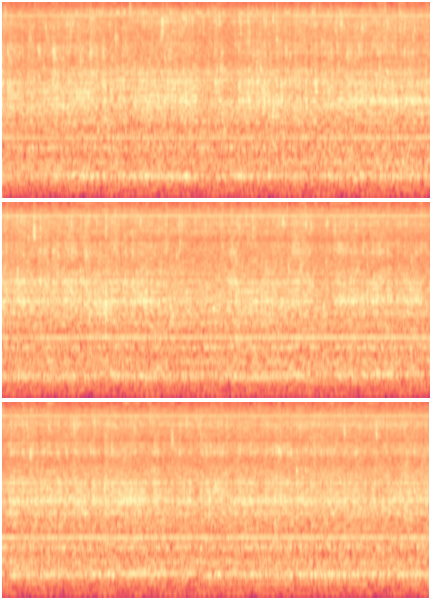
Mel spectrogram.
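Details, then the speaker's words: Master Chef countertop ice maker, newly replaced magnetic-drive water pump: steady light rattling whir over sloshing water, no speed change; not whining, but the rattle's cause is undetermined. "new that really doesn't sound all that great but it's not whining so I guess there's that"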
